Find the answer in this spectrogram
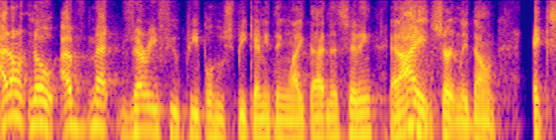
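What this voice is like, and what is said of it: Usual voice. Nothing is said of it.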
